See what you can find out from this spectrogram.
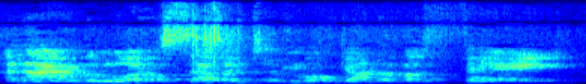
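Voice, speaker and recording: Villainous knight, acted by a storyteller, sneering, grandiose, very sharp forceful voice, heavily echoing room. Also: mid-range voice, fairly even intonation, normal speed, close to an everyday voice. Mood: mocking menace. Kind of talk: theatrical live storytelling. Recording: very echoey room, distant mic, faint noise.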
